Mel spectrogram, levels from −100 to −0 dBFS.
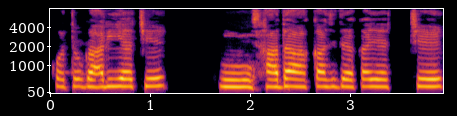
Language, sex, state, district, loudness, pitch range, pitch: Bengali, female, West Bengal, Dakshin Dinajpur, -17 LUFS, 250-265 Hz, 260 Hz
